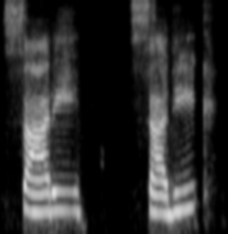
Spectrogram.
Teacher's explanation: We're used to the ts. We just don't usually have it at the beginning of a word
